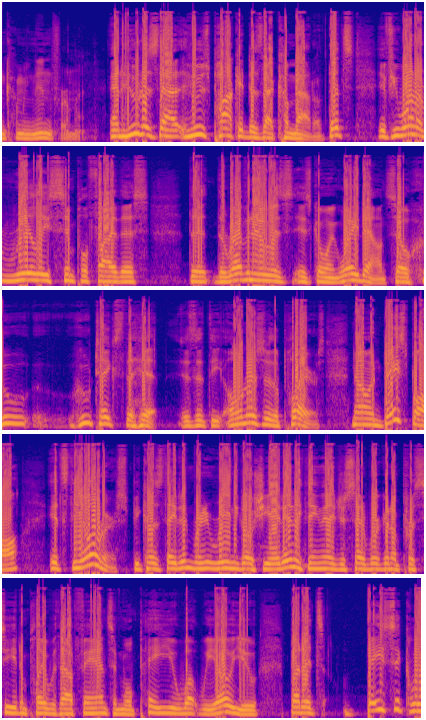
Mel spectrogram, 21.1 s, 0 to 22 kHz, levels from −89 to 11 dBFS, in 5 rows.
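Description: Speech with integer overflow throughout: about 3 dB of overdrive wraps a small fraction of loud peaks to the opposite sign, giving violent cracks far sharper than clipping's flattened buzz.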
